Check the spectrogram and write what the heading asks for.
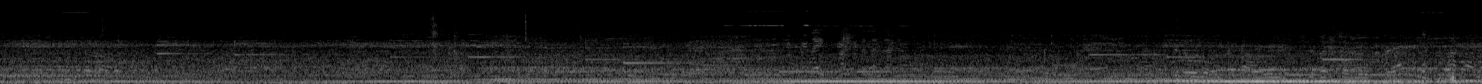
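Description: A low, wavering rumble that swells about five seconds in and again near the end, with short held high tones at changing pitches sounding over it.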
